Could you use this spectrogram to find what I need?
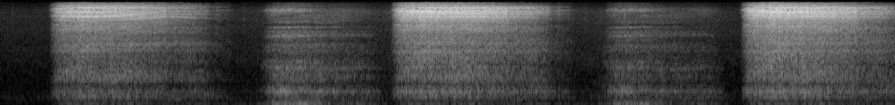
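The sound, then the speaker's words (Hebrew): Five long, deep breaths in a guided breathing exercise focused on the heart. Bright, hissing breaths alternate with lower, heavier airy ones, each separated by a brief pause. “אז בואו נתחיל לנשום ללב, והסיבוב הזה מוקדש ללב, אז הנשימות”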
